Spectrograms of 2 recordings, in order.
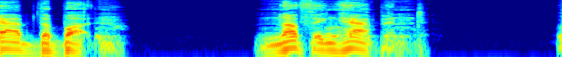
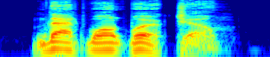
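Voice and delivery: usual speaking voice

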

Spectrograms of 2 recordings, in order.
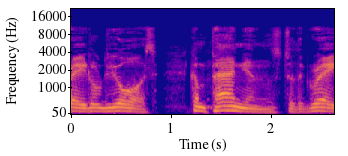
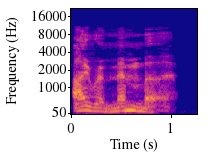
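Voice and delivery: hissing, sibilant voice; 2 semitones higher than usual. Narrator reading the cloaked figure's words to Kellis, hissed. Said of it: "He looked up at Kellis and hissed".

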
